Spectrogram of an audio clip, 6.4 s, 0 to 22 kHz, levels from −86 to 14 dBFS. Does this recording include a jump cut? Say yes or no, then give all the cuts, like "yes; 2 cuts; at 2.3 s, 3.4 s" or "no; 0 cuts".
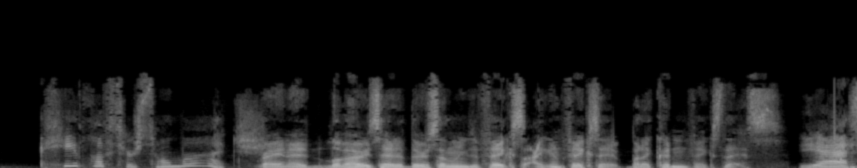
no; 0 cuts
